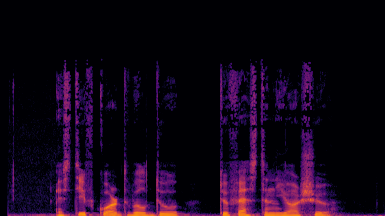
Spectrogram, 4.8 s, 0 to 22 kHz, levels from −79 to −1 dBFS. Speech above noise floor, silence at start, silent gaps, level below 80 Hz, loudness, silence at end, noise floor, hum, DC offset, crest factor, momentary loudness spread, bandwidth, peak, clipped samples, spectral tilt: 24 dB; 0.15 s; none; -52 dBFS; -26 LUFS; 0.05 s; -49 dBFS; none; under 0.1%; 18 dB; 8 LU; 16 kHz; -8 dBFS; under 0.1%; -6.5 dB/octave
